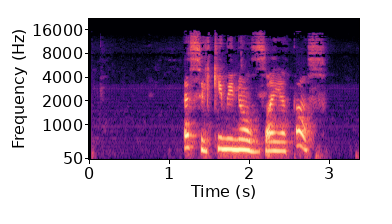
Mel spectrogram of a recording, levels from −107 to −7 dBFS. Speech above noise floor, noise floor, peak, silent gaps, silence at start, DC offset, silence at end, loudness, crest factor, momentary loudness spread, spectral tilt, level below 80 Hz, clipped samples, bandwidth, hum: 53 dB; -66 dBFS; -2 dBFS; none; 1.2 s; under 0.1%; 0.6 s; -14 LUFS; 14 dB; 10 LU; -3.5 dB/octave; -60 dBFS; under 0.1%; 14 kHz; none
